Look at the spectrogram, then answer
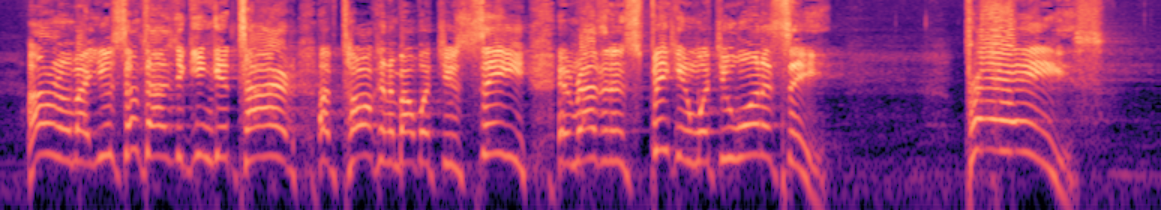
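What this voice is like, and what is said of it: Loud, yelling preaching voice. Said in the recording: “Sorry if I'm yelling. ... you are loud in the morning. ... I am loud.”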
